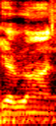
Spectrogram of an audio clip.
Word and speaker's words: Iran: That would be Iran or Iran, however you choose to pronounce it. It's actually supposed to be pronounced Iran, but...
